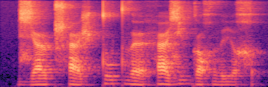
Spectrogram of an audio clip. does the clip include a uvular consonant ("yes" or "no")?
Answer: yes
